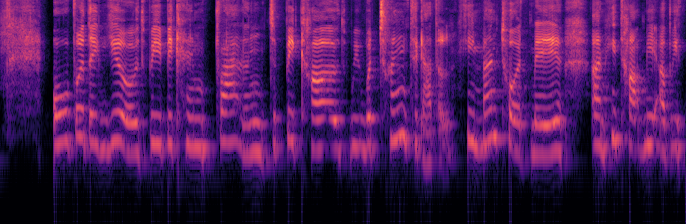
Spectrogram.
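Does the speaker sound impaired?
Yes: deafness; relies on lip reading.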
